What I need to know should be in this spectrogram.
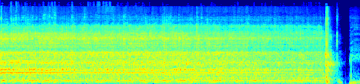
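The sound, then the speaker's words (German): A kitchen appliance runs with a steady, loud mechanical whir and a constant motor whine. Near the end it catches with a clunk and cuts off, leaving a brief rattle. “What is that? Küchengerät, natürlich.”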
